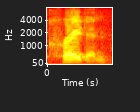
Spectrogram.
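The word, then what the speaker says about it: Kraden: Apparently, they've been training with this old guru-type guy called Crayton, rhymes with Raiden, and for some reason,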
